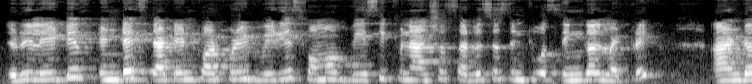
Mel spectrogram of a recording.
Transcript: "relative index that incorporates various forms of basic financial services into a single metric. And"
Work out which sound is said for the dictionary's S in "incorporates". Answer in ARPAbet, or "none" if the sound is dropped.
none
